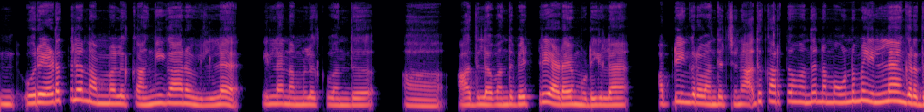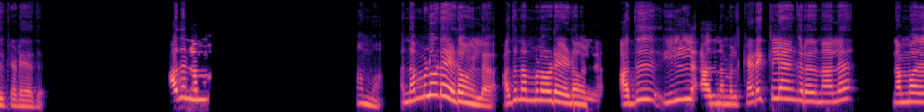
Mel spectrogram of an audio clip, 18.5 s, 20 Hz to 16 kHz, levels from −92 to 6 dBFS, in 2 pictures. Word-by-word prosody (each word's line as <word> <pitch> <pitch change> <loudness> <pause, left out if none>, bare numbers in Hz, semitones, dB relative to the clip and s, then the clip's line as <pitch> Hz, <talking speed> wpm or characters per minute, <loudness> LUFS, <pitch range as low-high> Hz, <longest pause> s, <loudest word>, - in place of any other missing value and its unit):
ம் 200 -1 -3 0.2
ஒரு 235 +2 +4
இடத்தில 300 +4 -1
நம்மளுக்கு 220 -2 -2
அங்கீகாரம் 225 -1 -1
இல்ல. 185 +3 -2 0.5
இல்ல 210 +1 -3
நம்மளுக்கு 195 0 -4
வந்து 180 0 -4 0.5
ஆ - - -7 0.5
அதில 190 0 -1
வந்து 195 +1 -2
வெற்றி 205 +6 -2
அடைய 195 0 +2
முடியலை 185 +1 -1 0.4
அப்படிங்கற 245 +2 -2
வந்துருச்சுனா, 200 0 -3
அதுக்கு 270 +1 -3
அர்த்தம் 270 0 -4
வந்து 265 +2 -2
நம்ம 250 -1 -1
ஒன்னுமே 285 +3 0
இல்லங்கறது 250 -8 +2
கிடையாது. 150 -3 -4 1.3
அது 390 - +5
நம் 320 0 +3 1.5
ஆமா. 190 -7 -3 0.3
நம்மளோட 445 +7 +5
இடம் 275 -4 +6
இல்ல. 175 -4 +2 0.2
அது - - -1
நம்மளோட 305 -2 +4
இடம் 220 -2 +2
இல்ல. 165 - -9 0.3
அது 220 +9 +1 0.3
இல்ல, 330 +2 +2 0.2
அது 220 - +3
நம்மளுக்கு 205 +1 -4
கெடைக்கலைங்கிறதனால 305 -4 +2 0.6
நம்ம 260 +1 +2
225 Hz, 130 wpm, -23 LUFS, 195-280 Hz, 1.5 s, இடம்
